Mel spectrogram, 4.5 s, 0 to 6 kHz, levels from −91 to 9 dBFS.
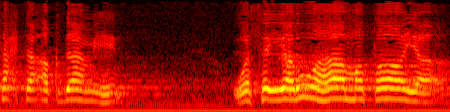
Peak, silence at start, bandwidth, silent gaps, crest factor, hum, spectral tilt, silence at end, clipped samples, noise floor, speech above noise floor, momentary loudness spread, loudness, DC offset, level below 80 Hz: -12 dBFS; 0 s; 6 kHz; none; 16 dB; 50 Hz at -60 dBFS; -7.5 dB/octave; 0 s; under 0.1%; -57 dBFS; 32 dB; 13 LU; -26 LUFS; 0.3%; -70 dBFS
